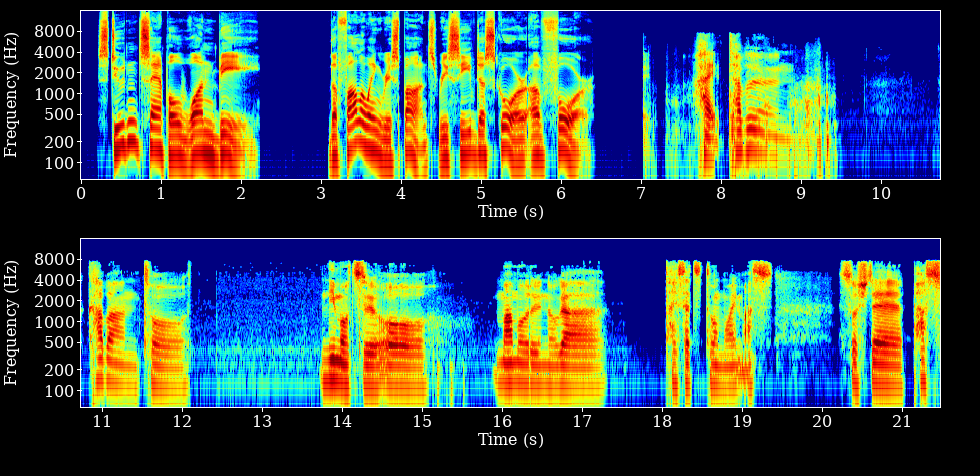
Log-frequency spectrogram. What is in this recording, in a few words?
Japanese conversation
